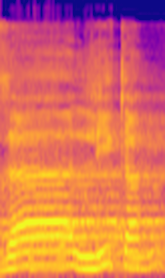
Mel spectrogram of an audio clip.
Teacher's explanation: زال چھوٹے حروف نرم حروف میں سے ہے اور زبان کی نوک سے زال کو ادا کرنے کی کوشش کریں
